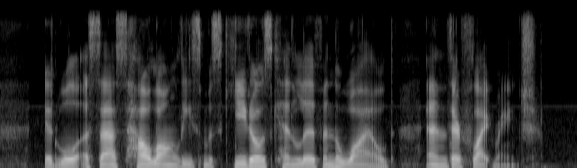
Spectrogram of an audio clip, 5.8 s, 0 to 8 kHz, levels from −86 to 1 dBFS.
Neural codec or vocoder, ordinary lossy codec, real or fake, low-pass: none; none; real; 7.2 kHz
